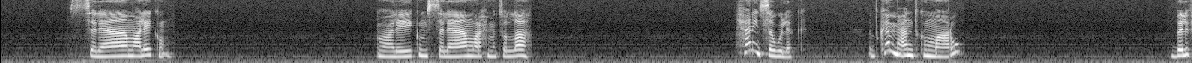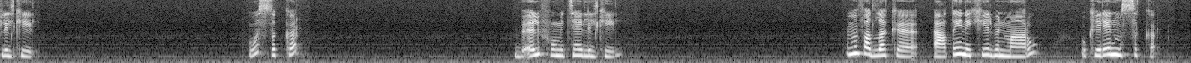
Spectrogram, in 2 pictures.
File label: dialogues, arabic, north african, hassaniya; purchase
